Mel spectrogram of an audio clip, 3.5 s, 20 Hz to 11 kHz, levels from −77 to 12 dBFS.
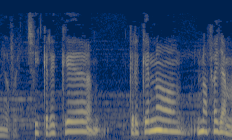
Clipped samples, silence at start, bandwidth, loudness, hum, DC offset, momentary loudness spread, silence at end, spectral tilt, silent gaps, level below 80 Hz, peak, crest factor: under 0.1%; 0 s; 8.4 kHz; -20 LUFS; none; under 0.1%; 14 LU; 0 s; -6 dB/octave; none; -58 dBFS; -4 dBFS; 16 dB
